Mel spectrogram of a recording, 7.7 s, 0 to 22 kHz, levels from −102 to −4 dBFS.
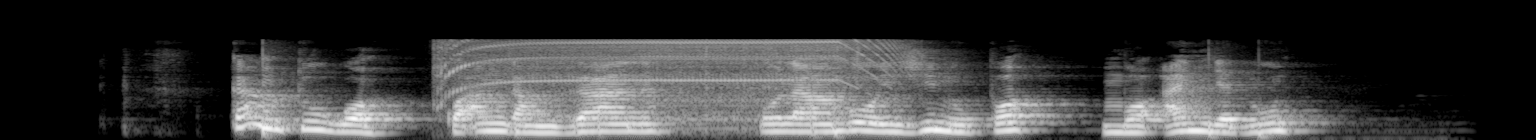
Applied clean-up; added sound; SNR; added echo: none; Domestic sounds, home sounds; 15 dB; reverberation time 0.5 s.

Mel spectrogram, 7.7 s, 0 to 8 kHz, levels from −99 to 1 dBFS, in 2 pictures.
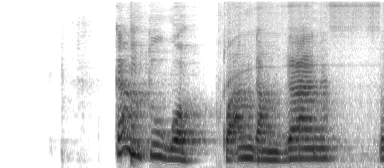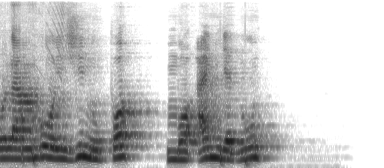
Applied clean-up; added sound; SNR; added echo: neural separator model SepFormer DNS4.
